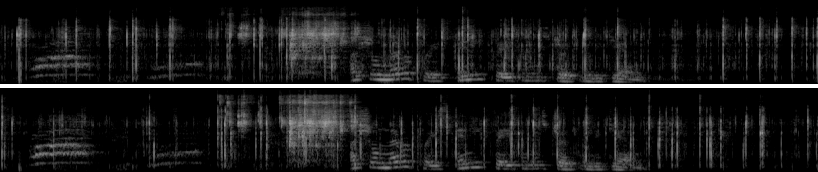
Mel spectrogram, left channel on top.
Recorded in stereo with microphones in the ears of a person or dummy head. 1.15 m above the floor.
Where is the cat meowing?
60° right (ahead or behind), 5 m; by 2.1 s 40° right (ahead or behind), 4 m.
